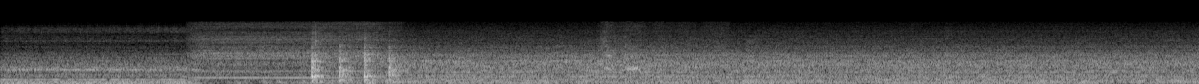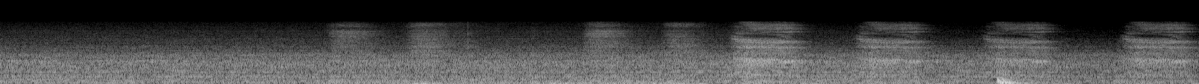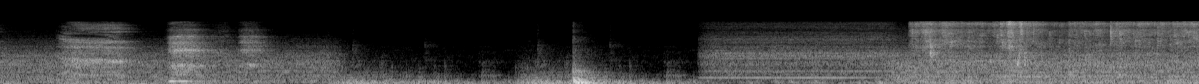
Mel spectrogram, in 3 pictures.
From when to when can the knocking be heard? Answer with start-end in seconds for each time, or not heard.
3.1-4.0, 21.9-22.4, 29.7-30.1.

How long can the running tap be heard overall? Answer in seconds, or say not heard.
3 s.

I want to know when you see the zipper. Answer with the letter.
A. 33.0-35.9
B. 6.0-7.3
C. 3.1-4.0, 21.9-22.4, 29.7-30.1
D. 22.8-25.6
B.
